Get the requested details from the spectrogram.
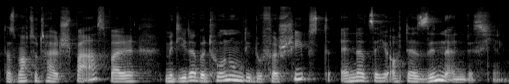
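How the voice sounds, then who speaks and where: A voice coach explaining speaking technique in a casual conversation, lively and explanatory, often checking in with "ne?". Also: mid-range voice, moderate pace. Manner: explanatory, lively, demonstrates stresses with exaggerated emphasis; uses fillers like "ne?" and "ja?".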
